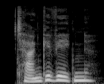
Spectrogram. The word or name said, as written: tankevækkende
